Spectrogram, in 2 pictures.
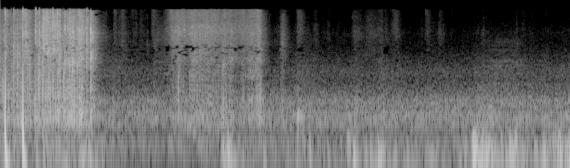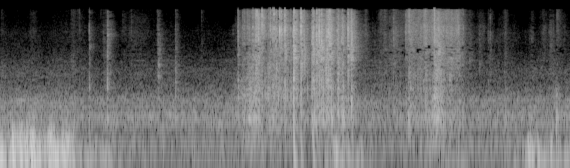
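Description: A deck of playing cards is shuffled in quick, rustling bursts.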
